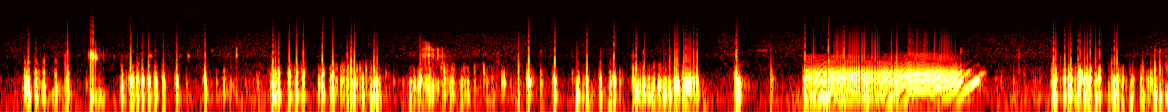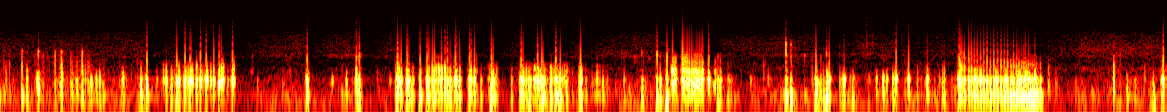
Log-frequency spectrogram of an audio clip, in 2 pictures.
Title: tummy straight after drinking | stomach growling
